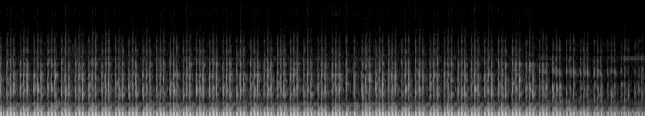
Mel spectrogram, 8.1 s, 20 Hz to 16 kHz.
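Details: 1993 Volvo 940 wagon, 2.3L redblock four-cylinder making about 400 hp, cold start after compression test: steady even low thump near three beats a second, rough-edged idle, with smoke on startup.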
